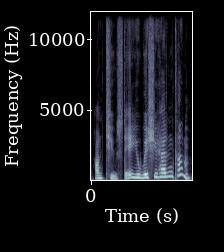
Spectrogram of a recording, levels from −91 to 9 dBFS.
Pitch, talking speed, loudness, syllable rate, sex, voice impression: 240 Hz, 205 wpm, -18 LUFS, 4.3 syllables/s, female, feminine, adult-like, slightly fluent, slightly sincere, slightly friendly, slightly sweet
